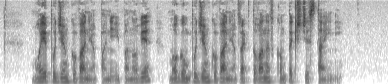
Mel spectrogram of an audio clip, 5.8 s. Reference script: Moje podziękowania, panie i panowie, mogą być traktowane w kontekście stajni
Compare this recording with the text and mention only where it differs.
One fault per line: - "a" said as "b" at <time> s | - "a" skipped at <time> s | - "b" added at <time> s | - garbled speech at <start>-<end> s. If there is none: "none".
- "być" said as "podziękowania" at 2.8 s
